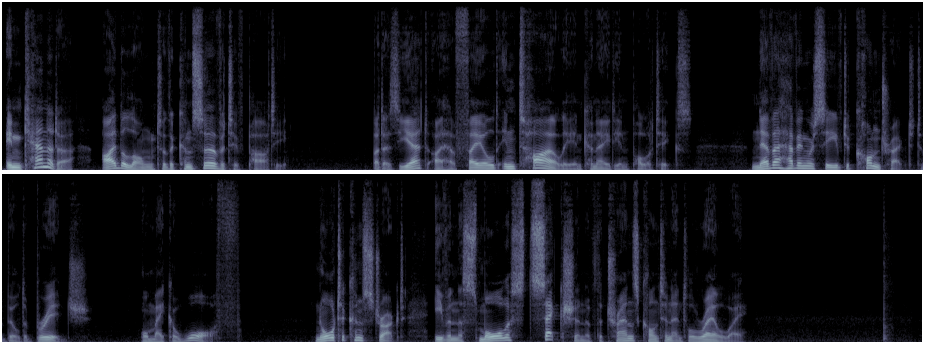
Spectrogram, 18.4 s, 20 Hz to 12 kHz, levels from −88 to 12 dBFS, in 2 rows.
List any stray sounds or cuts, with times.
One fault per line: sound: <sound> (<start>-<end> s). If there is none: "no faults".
sound: tap (18.0-18.1 s)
